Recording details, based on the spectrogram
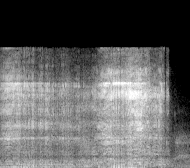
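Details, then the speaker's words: Oscillating saw giving a high buzzing whine that rises in pitch and loudness, then stops, cutting the lateral side of the PCL box osteotomy on a Sawbones femur model during simulated total knee replacement teaching. "انا كده هشيل بعد كده البوكس بتاع البي سي ال، هنمشي على بالمنشار بتاعنا على حدود، طبعا ما احدفش شمال ولا يمين جامد علشان ما اكلش في العظم ولا نطش العظم."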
